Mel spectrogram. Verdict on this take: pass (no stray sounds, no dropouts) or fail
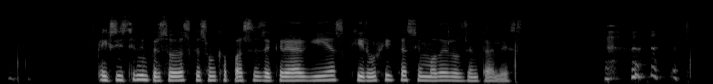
fail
